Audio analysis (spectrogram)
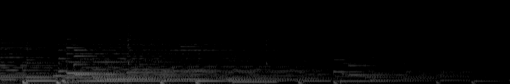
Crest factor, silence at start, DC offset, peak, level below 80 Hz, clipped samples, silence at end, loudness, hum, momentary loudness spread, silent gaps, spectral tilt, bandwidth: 16 dB; 0 s; under 0.1%; -36 dBFS; -64 dBFS; under 0.1%; 0 s; -51 LUFS; none; 19 LU; none; -7.5 dB/octave; 10.5 kHz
